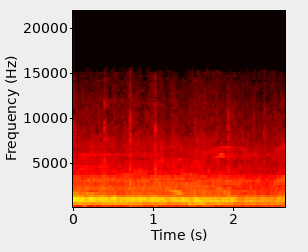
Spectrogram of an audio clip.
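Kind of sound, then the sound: crowd, crowd applause and cheering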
